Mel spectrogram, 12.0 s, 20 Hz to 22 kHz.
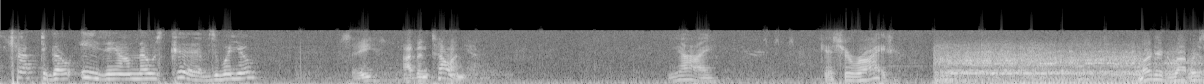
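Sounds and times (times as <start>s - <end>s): motor vehicle running: 9.3s - 12.0s.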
